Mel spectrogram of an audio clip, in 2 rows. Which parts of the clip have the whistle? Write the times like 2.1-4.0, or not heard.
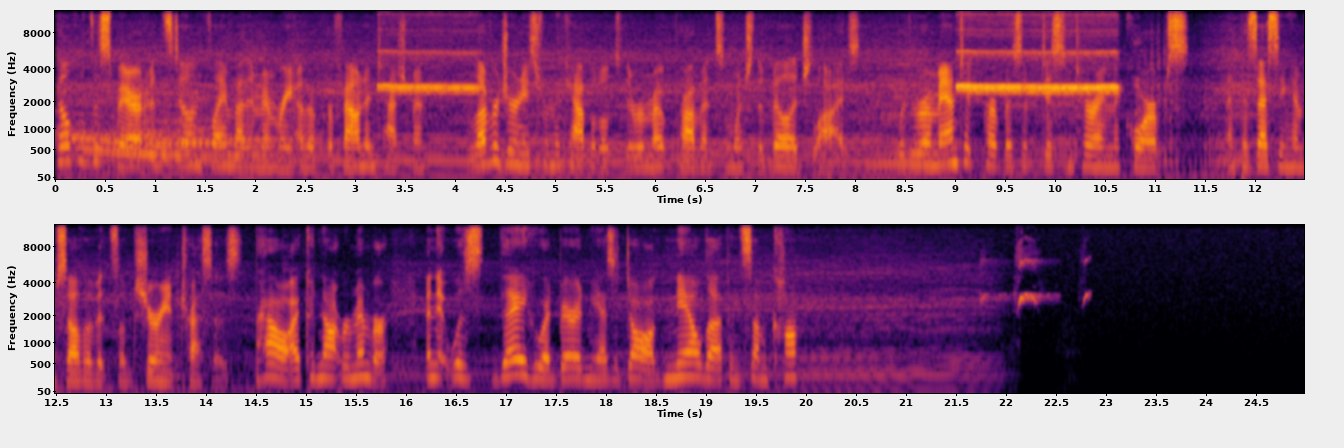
3.2-4.3, 9.0-10.7, 21.7-22.9.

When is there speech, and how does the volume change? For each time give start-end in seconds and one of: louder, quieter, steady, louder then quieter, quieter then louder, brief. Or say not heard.
0.0-19.9 steady.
